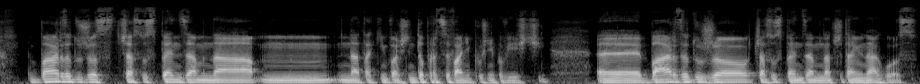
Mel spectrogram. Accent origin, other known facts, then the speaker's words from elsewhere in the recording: Beskids, Poland; Tak, trochę te góry. No ja się wychowałem w tych górach, więc to jest mi bardzo bliskie.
